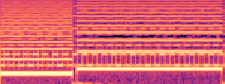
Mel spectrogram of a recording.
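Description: Synthesized intro jingle: held electronic notes with a bright, buzzy tone, the lower note stepping up in pitch about three-quarters of a second in.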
